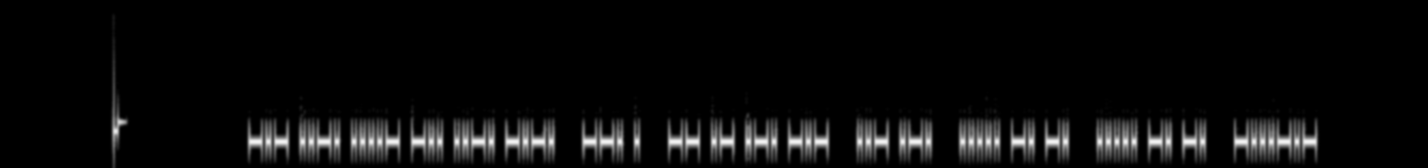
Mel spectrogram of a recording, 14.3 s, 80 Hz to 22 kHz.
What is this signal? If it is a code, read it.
Morse code, heard as a keyed tone, about 28 wpm, 700 Hz. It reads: KF4DFC GE MARK UR 5NN 5NN <BK>
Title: SOTA QSO Practice 28wpm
